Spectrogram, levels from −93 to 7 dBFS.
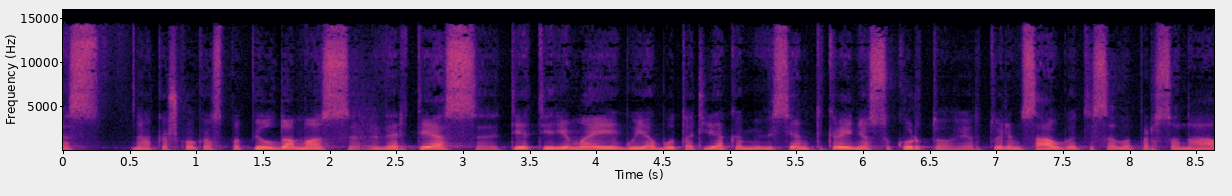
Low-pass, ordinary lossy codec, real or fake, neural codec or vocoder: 14.4 kHz; MP3, 64 kbps; fake; autoencoder, 48 kHz, 32 numbers a frame, DAC-VAE, trained on Japanese speech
